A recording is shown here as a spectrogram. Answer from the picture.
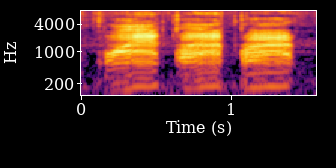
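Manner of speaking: mock duck quacking; duck quacks. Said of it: "It's a fucking duck".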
